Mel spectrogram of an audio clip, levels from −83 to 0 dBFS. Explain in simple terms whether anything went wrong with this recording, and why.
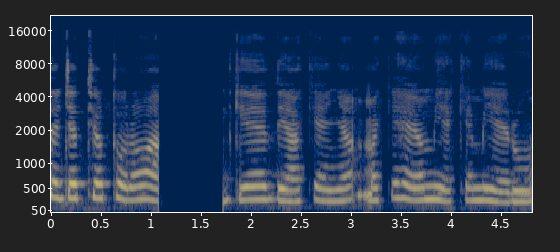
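Playback stall from 1.08 to 1.73 s: the speech goes silent much longer than a brief dropout, then resumes where it stopped, likely because the player ran out of data.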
